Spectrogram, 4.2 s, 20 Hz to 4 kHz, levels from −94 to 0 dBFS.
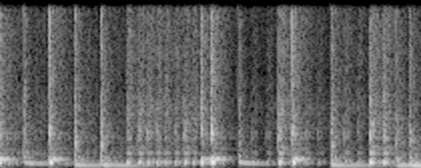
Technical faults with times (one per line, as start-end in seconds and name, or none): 0.00-4.21 aliasing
